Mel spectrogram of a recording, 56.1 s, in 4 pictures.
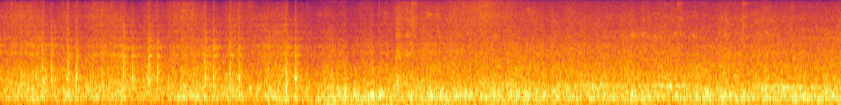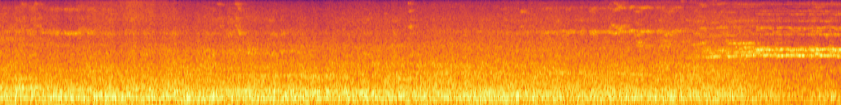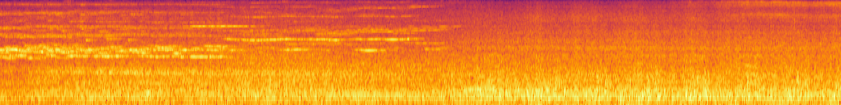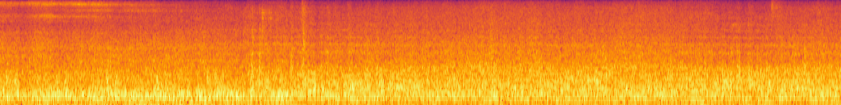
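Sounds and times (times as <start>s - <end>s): train running and wheel noise: 0.0s - 56.0s
electric train whining: 24.9s - 47.8s.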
